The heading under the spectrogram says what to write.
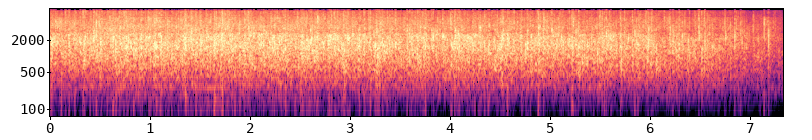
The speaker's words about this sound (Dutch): Ik wil heel graag iedereen bedanken die heeft meegewerkt aan deze dienst. Jullie als commissie, mensen achterin, hier vooraan. Maar ik vond het ook heel fijn als jullie hier vanochtend waren. Zullen we gewoon al die mensen even een applaus geven?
